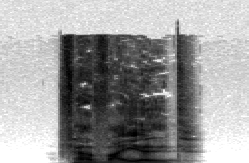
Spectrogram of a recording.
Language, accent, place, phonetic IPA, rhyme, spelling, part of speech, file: German, Germany, Berlin, [fɛɐ̯ˈvaɪ̯lt], -aɪ̯lt, verweilt, verb, De-verweilt.ogg
- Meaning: 1. past participle of verweilen 2. inflection of verweilen: second-person plural present 3. inflection of verweilen: third-person singular present 4. inflection of verweilen: plural imperative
